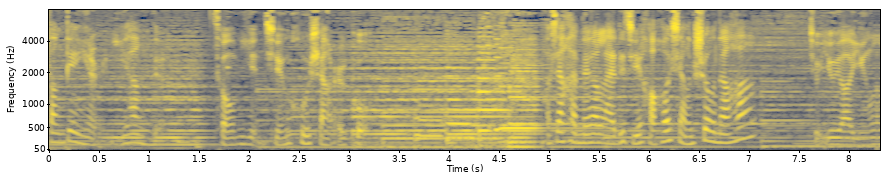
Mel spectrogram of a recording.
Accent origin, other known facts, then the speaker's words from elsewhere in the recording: China; 作为一个中国人，其实每当谈起祖国的时候，想心中都是有着很多的感恩和自豪的。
